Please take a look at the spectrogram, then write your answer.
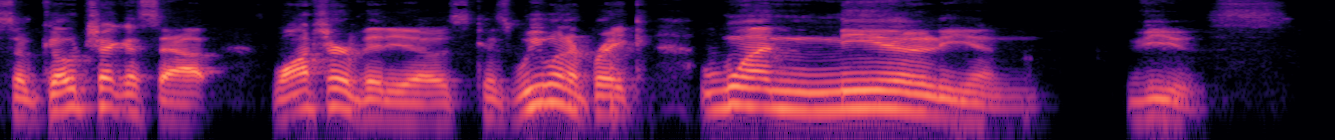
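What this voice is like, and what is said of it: Bad Dr. Evil voice impression. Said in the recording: “he was trying to do a Dr. Evil thing ... That was a bad Dr. Evil impersonation.”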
